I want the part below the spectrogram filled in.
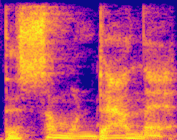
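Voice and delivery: fierce, hissed voice. A narrator reads the father's line in a story, hissing fiercely. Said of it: "my father hissed more fiercely".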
